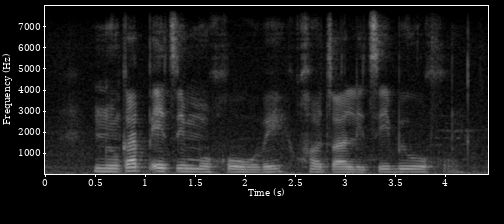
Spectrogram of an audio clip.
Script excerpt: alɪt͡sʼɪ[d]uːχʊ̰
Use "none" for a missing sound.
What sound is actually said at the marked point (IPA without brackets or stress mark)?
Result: b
